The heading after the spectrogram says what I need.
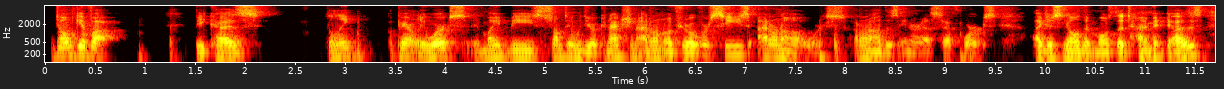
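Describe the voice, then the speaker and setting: A man's voice: medium pitch, darkish tone. A man working as an immigration lawyer, answering viewer questions on a live stream in a casual, frank way and often tagging on "okay?". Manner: reads viewer questions aloud and answers them.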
